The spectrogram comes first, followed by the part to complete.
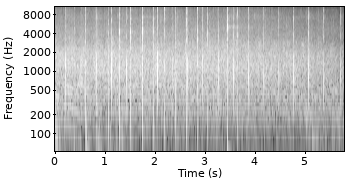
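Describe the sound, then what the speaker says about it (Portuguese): Men in a conference audience clap for the women present. The steady applause is fairly faint and distant, with distinct individual claps standing out in an uneven rhythm, then gradually thins out. "E que os homens batam palmas para vocês"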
